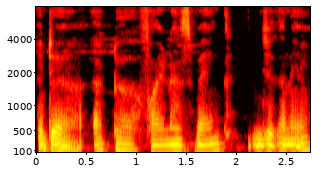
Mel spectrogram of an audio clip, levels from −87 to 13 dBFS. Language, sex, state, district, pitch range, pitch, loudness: Bengali, male, West Bengal, Dakshin Dinajpur, 105-115 Hz, 110 Hz, -19 LUFS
